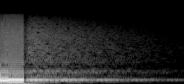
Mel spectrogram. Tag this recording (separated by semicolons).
mod; modulation; pitch; reverb; saw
